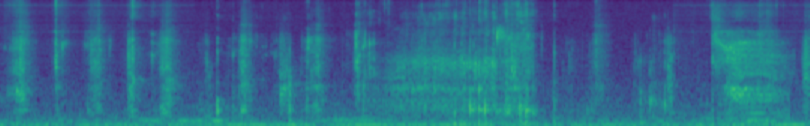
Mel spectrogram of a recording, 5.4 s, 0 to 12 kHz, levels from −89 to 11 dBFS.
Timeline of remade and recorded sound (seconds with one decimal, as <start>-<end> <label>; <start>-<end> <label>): 0.0-1.3 remade; 1.3-4.5 recorded; 4.5-5.4 remade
